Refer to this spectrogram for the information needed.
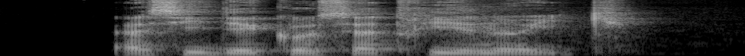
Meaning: eicosatrienoic acid
- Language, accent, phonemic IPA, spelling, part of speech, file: French, France, /a.sid e.ko.za.tʁi.je.nɔ.ik/, acide eicosatriénoïque, noun, LL-Q150 (fra)-acide eicosatriénoïque.wav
